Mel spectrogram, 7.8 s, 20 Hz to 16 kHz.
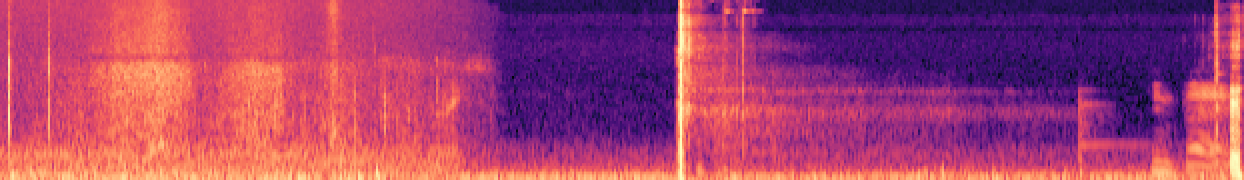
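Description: Single sharp rifle shot at a 600-yard target with an Atibal Hybrid 12 first focal plane scope, loud and abrupt after a stretch of quiet outdoor background, followed by faint sounds afterward.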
